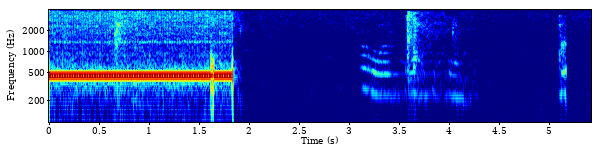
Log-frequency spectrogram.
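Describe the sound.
A telephone call-connecting tone: one loud, steady mid-pitched beep that cuts off after about two seconds. A pause of silence follows, then a brief stretch of speech and a faint click.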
